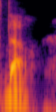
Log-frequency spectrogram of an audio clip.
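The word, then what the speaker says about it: دال: inilah pelafalan huruf Dal jadi si ujung lidah kita disentuhkan ke Pangkal gigi seri atas kita bukan ke Giginya ya tapi ke gusinya bukan ke giginya tapi ke gusinya sehingga ketika dilafalkan pelafalannya seperti ini izin da di du u add iddi uddu seperti itu huruf Dal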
